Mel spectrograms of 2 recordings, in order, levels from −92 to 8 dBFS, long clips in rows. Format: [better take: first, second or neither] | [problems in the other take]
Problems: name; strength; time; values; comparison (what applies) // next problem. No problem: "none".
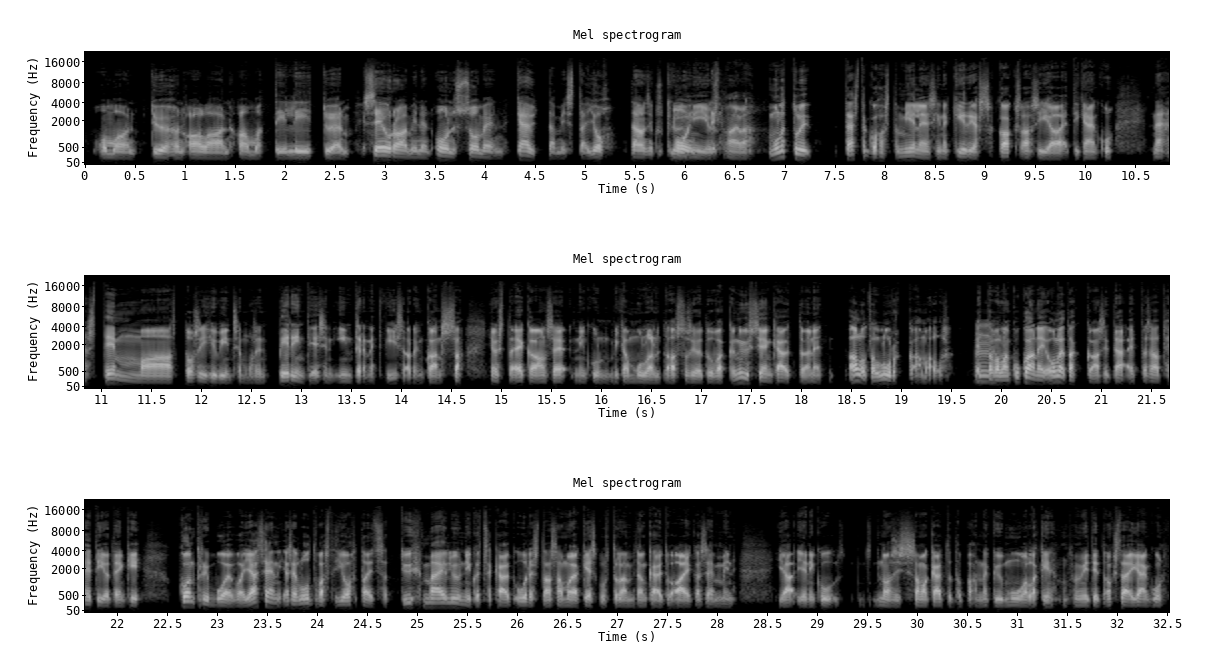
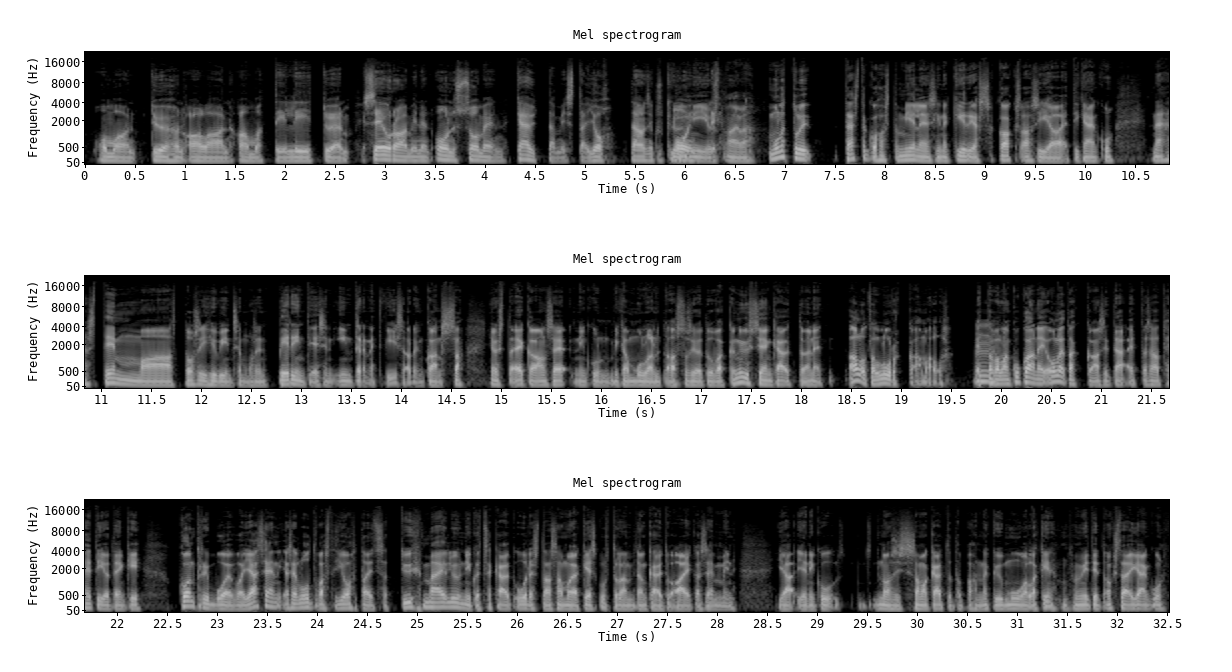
second | thin; very; fading below 350 Hz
